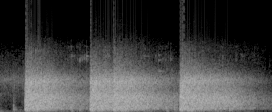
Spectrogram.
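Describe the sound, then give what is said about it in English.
Three sharp gunshots are fired at a man on a canyon rim, evenly spaced and loud. Each crack ends in a long, slowly decaying ringing tail before the next shot, with no voices. “Due to the distance, the Lone Ranger's shots missed the Indian at the top of the canyon, but they served to drive him back out of view.”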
